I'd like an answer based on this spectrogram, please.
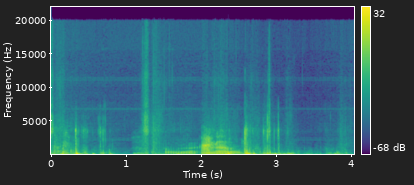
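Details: Pet dog, one of two housemates, the big Norang-i and the small Bori, making strange noises: dense low rumbling grumbles broken into short bursts, with a louder, tonal, moaning stretch near the middle.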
